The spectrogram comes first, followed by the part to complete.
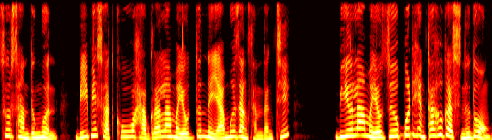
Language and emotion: Bodo, disgusted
